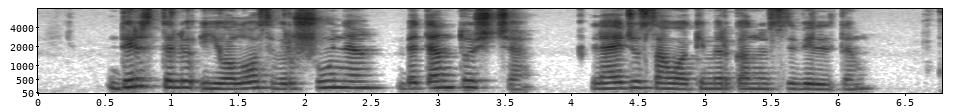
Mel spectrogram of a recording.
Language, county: Lithuanian, Panevėžys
